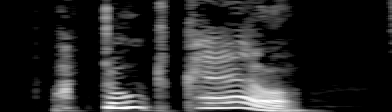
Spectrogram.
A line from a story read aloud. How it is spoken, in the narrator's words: said George desperately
